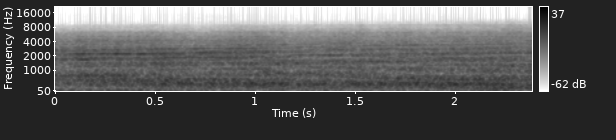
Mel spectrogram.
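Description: A Jet2 airliner's engines roar steadily at Liverpool Airport, a loud, continuous broadband jet rumble with a high whine, close and unbroken throughout, with no voices.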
